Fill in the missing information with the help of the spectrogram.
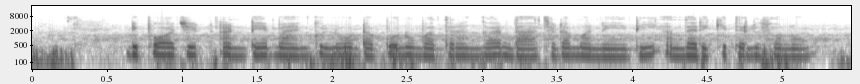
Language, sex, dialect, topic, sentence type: Telugu, female, Southern, banking, statement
